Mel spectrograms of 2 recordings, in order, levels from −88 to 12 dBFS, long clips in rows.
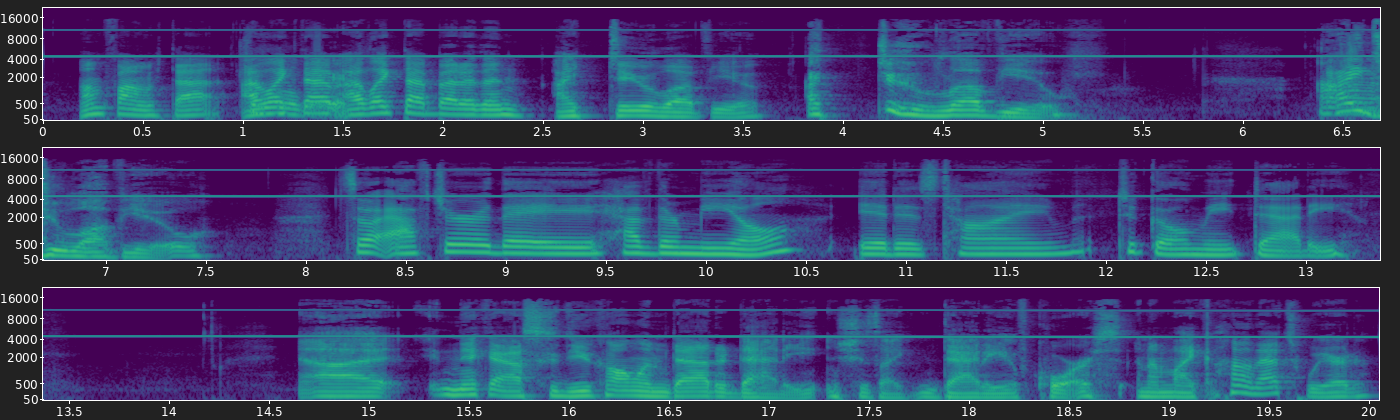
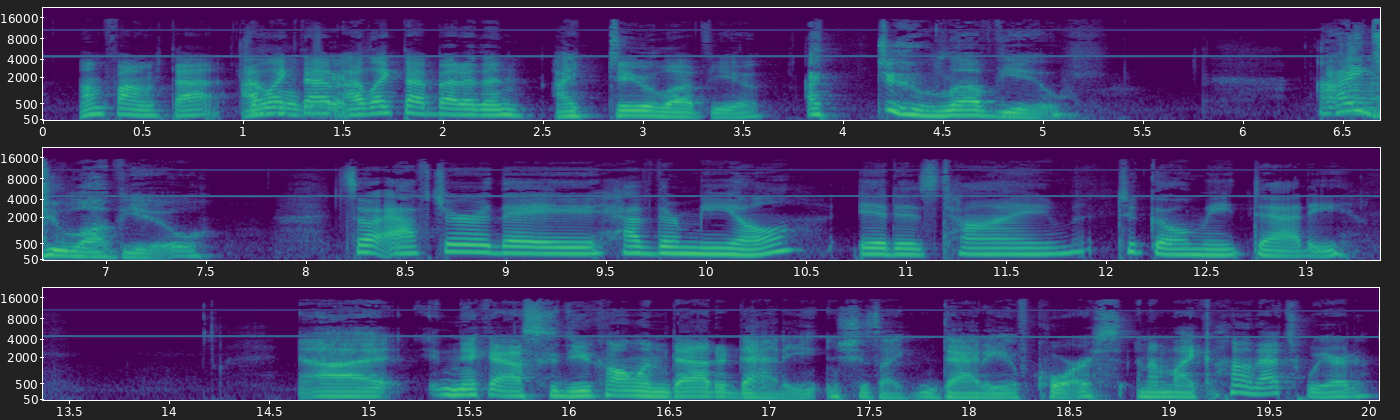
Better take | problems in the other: second | high-pitched whine; loud; throughout; 4.5 kHz, 10 dB below the speech; faint in the second

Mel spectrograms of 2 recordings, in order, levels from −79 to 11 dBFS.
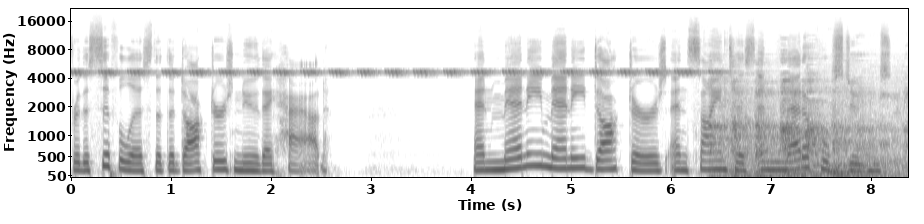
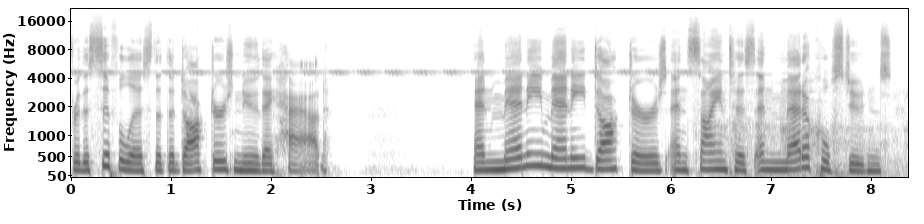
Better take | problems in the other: second | animal sounds; loud; throughout; 4 dB below the speech; faint in the second

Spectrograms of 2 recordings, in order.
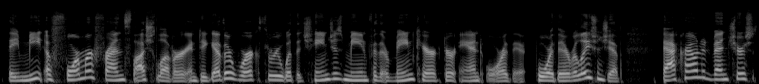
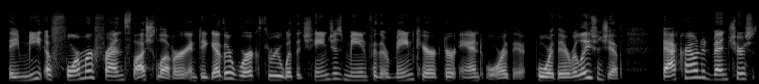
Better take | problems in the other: first | thin; very; fading below 350 Hz

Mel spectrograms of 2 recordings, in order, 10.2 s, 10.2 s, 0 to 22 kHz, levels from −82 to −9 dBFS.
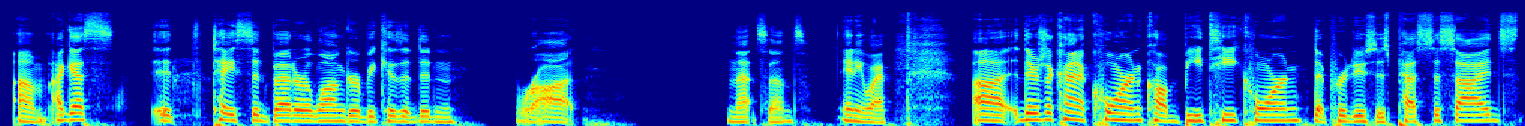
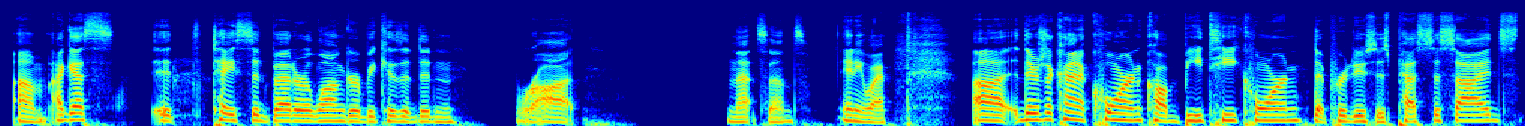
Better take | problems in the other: neither | none

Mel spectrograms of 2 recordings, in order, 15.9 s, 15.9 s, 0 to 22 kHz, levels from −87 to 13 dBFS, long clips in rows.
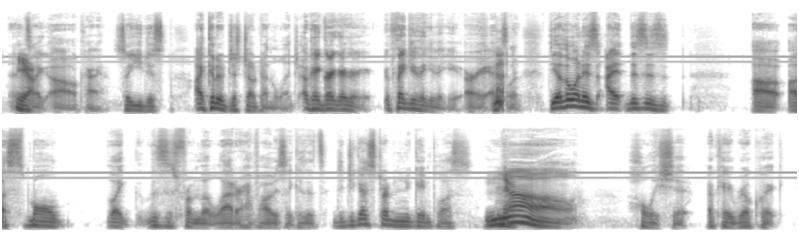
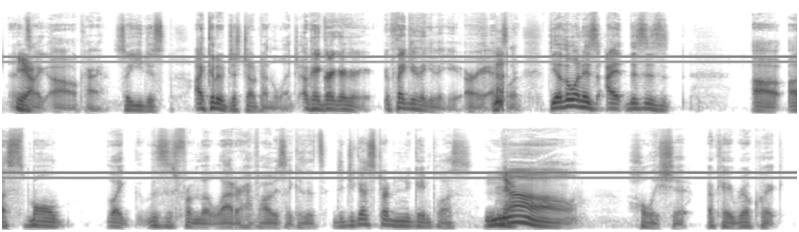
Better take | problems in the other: first | high-pitched whine; loud; throughout; 3.5 kHz, 7 dB below the speech; faint in the first

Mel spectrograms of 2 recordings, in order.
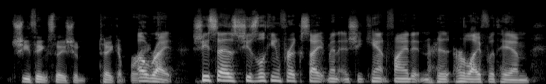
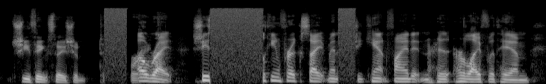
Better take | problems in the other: first | audio cutting out; filled with static; at 1 s, at 2 s for 0.5 s and at 3.5 s

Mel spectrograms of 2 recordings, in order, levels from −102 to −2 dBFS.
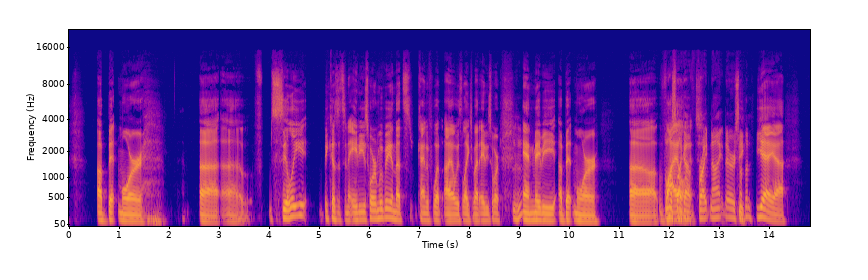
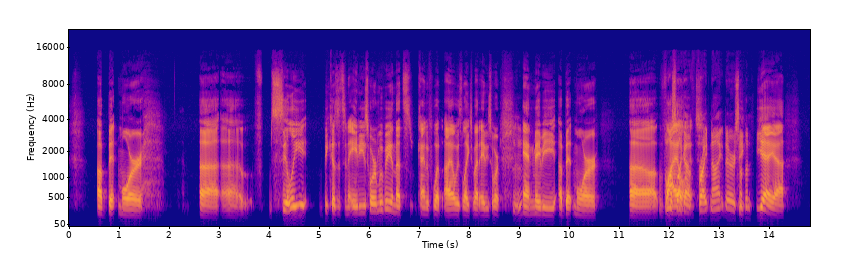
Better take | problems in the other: first | thin; very; fading below 350 Hz

